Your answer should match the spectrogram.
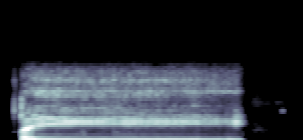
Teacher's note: Now over here you can see that this here in blue is a ya mud because it's a ya sakin and the letter previous to it has a kasra. So we're elongating the sound out of qi for 2 seconds.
